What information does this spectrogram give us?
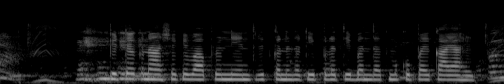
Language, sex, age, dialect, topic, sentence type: Marathi, female, 18-24, Standard Marathi, agriculture, question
